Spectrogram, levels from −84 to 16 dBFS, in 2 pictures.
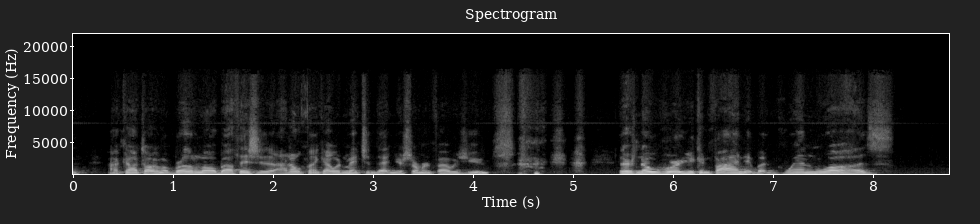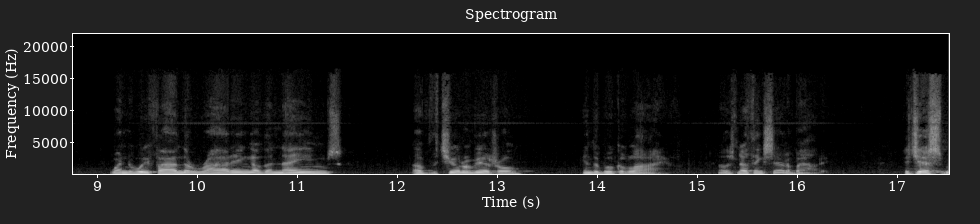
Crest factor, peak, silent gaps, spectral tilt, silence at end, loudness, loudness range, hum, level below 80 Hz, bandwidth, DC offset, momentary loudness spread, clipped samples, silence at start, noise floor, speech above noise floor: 20 dB; -2 dBFS; none; -6.5 dB/octave; 0 s; -21 LUFS; 7 LU; none; -62 dBFS; 16.5 kHz; under 0.1%; 17 LU; under 0.1%; 0 s; -67 dBFS; 47 dB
